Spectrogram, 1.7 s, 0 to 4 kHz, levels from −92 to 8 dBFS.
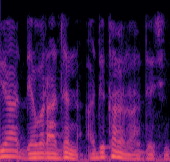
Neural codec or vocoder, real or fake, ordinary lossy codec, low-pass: codec, 16 kHz, 8 kbps, FreqCodec, larger model; fake; none; 3.6 kHz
